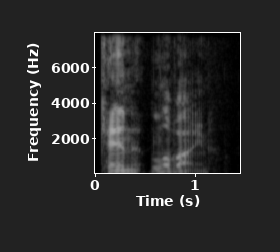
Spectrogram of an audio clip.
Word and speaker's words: Ken Levine: Ken Ken Devine or what? How do you say his name? Ken Levine.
